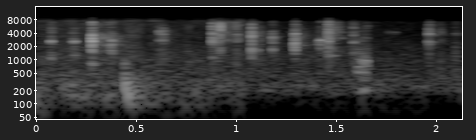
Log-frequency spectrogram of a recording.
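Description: Faint, irregular clicking of a computer keyboard being typed on over an open video-call microphone.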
